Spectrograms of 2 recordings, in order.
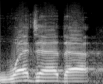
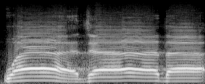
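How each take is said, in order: First: The vowels are said short and quick. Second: The vowels are stretched out long. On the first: The speaker calls it right. "হরকত মানে তাড়াতাড়ি তাড়াতাড়ি পড়তে হবে" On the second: The speaker calls it wrong. "এভাবে টান দিয়ে পড়লে কিন্তু আমাদের পড়াটা শুদ্ধ হবে না"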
